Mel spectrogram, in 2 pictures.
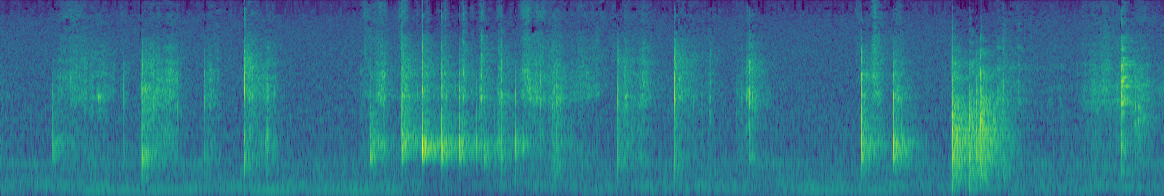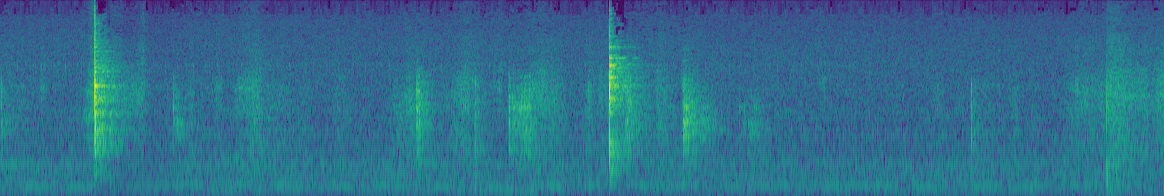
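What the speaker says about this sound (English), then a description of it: "We can give it another mix while it's going in here as well" Coloured cake batter being mixed in a bowl for a rainbow cake, with soft scraping and clinking of a utensil against the bowl in irregular strokes over a low steady background hum, no talking.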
